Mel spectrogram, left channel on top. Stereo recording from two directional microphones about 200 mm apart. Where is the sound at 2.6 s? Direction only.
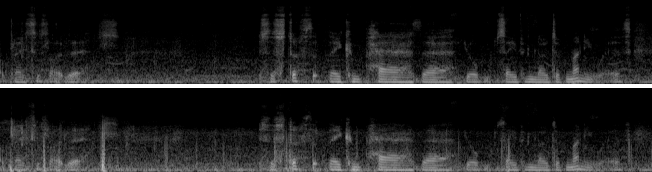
20° left (ahead or behind); by 4.5 s 35° left (ahead or behind).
